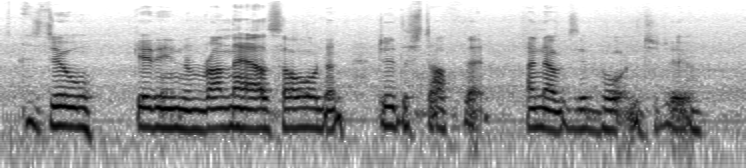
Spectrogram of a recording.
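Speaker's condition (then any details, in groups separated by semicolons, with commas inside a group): MND; voice slightly raspy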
